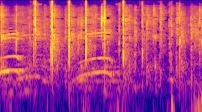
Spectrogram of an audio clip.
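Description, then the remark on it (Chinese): Audience applause used as a vote for a contestant's true story about a young man who swallows steel pipes: a dense patter of many hands clapping at a steady, moderate level, mixed with shouts and high whooping voices from the crowd. “觉得吞钢管的小哥这个这个故事真实的故事够精彩的，掌声在哪里？”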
